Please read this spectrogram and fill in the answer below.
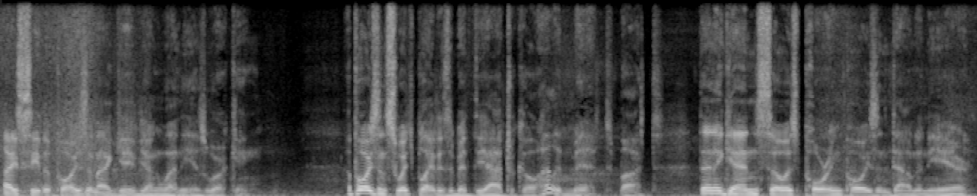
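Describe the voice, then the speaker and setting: A man acting a villainous, unrepentant murderous stepfather in a student radio drama, husky and menacing, with a mocking theatrical delivery. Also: sits low, very animated, normal speed, slight background noise. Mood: smug menace.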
